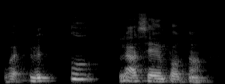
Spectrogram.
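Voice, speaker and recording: Man slowly intoning ritual vowel sounds. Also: on the high side, big pitch swings, dark tone. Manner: slow and deliberate, intoning drawn-out vowel sounds; addresses learners directly, repeats "vous voyez". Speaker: spiritual teacher. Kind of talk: esoteric ritual instruction.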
